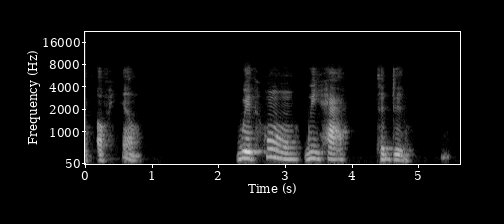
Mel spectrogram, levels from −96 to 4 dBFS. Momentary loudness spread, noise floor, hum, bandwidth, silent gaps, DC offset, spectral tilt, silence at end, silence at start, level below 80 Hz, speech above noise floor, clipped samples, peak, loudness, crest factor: 16 LU; under -90 dBFS; none; 7.4 kHz; 1.51-1.66 s, 1.79-2.03 s, 2.14-2.26 s; under 0.1%; -8 dB/octave; 0.25 s; 0 s; -76 dBFS; over 62 dB; under 0.1%; -10 dBFS; -29 LUFS; 22 dB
